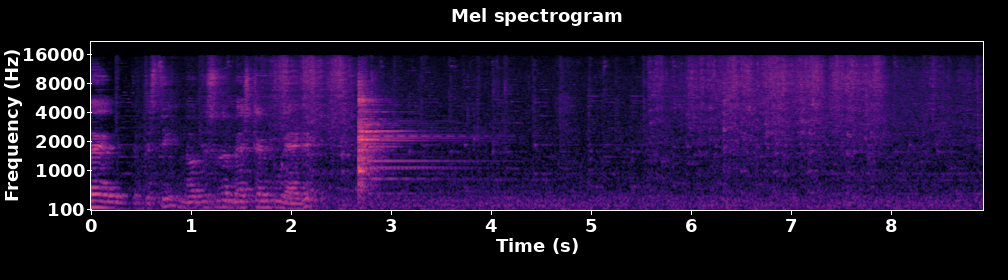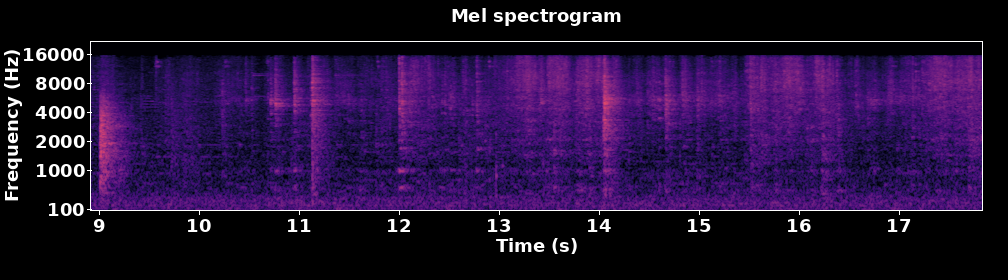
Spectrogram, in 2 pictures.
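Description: A spoon scrapes and stirs food in a pan.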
